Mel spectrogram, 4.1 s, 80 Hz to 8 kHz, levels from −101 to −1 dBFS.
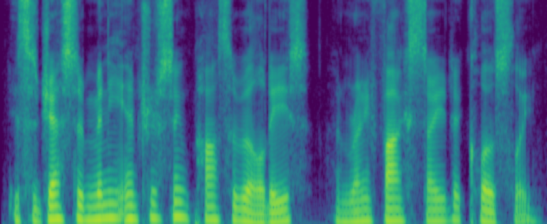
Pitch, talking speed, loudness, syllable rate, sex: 115 Hz, 160 wpm, -21 LUFS, 6.6 syllables/s, male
